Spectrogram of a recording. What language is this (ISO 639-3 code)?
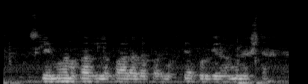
pus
